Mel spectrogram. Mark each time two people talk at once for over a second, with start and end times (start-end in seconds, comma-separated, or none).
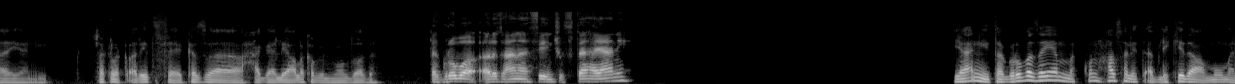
none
